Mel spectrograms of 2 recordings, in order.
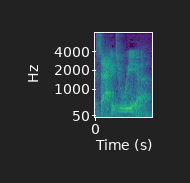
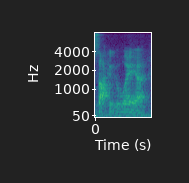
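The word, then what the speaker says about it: Sacagawea: have called herself was Saka Goa you know it sounds much more Native American than saaka jaia but she was married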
